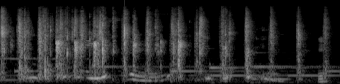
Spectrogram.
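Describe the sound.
Hands clapping at a religious assembly late at night, a steady, slightly irregular run of sharp, bright claps lasting the whole clip, with voices talking and calling out over the applause.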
